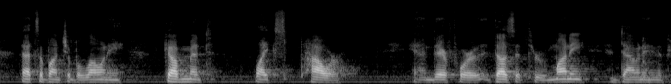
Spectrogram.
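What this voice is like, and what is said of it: Usual voice. Nothing is said of it.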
